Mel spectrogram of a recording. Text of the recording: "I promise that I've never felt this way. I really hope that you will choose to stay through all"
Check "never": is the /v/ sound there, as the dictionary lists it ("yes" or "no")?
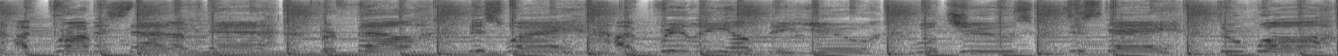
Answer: no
